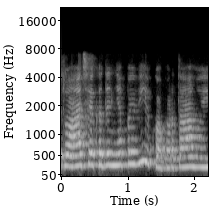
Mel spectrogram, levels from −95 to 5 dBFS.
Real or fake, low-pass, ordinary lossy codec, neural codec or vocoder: real; 7.2 kHz; Opus, 64 kbps; none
